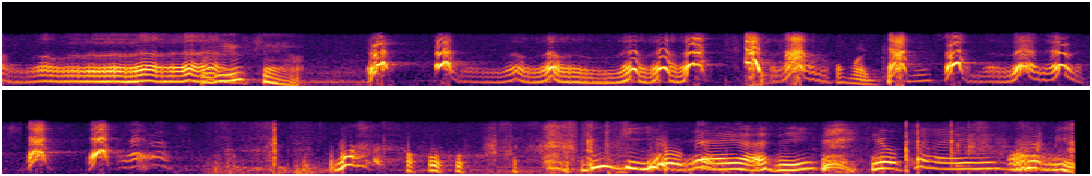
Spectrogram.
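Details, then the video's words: Playful six-month-old female Brussels Griffon puppy barking at the camera, sharp yaps and whiny, growly vocalizing mixed with a woman's voice speaking to her throughout, barks coming in uneven rapid clusters. "My little Beans barking at camera"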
